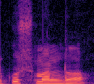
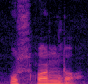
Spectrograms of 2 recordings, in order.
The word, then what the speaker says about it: কুষ্মাণ্ড: হ্যাঁ, মফলাযুক্ত কিছু সংস্কৃত শব্দের উচ্চারণ সংস্কৃত অনুযায়ী হয়, যেমন কুষ্মাণ্ড, কুষ্মাণ্ড, এখানে কিন্তু কুষাণ্ড হওয়ার কথা ছিল না, হয়েছে কি এগুলো কারণ কি সংস্কৃত শব্দ এবং সংস্কৃত নিয়ম অনুসারে হবে, আর এগুলো সব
